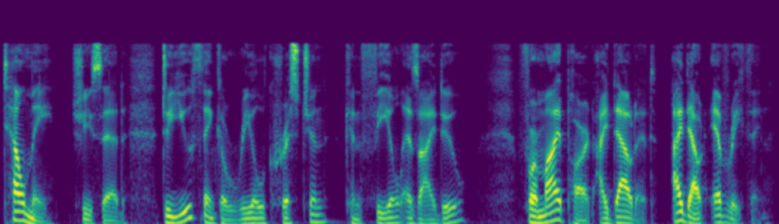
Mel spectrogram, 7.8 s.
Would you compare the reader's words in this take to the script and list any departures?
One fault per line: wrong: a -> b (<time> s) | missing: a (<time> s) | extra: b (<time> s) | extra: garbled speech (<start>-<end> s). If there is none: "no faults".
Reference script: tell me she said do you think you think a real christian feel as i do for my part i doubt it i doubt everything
missing: you think (2.2 s)
extra: can (3.5 s)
